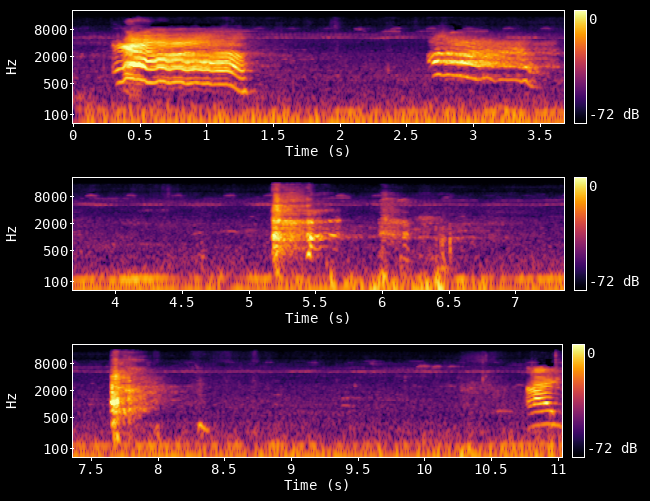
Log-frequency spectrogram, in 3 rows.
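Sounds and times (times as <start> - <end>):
person coughing: 5.2 - 6.2, 7.6 - 8.1.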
